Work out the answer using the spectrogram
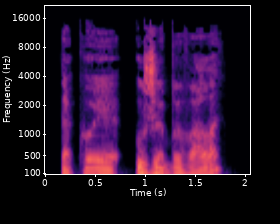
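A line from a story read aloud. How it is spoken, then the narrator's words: Plain. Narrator (Russian): спросил я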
